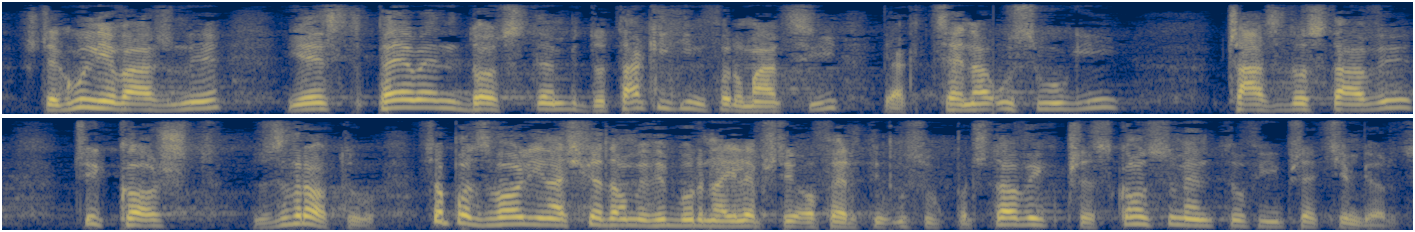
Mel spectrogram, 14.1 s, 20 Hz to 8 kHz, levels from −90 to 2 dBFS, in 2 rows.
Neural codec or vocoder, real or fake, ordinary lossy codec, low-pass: none; real; none; 7.2 kHz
